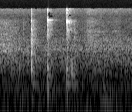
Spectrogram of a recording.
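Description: Three quick, sharp keyboard or mouse clicks in an uneven rhythm, fairly quiet over a faint background hiss, with no talking.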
